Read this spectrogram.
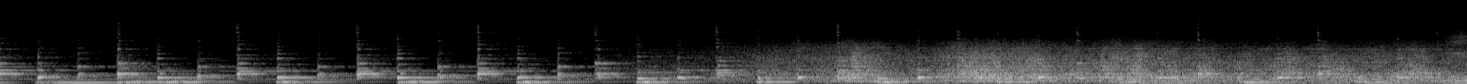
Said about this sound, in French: Tiens, il y a un avion là. Il y a un avion. Alors celui-ci, il a dû faire demi-tour et il est très haut.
